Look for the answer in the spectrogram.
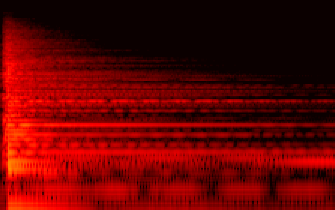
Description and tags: China cymbal scraped.
china-cymbal, scrape, scraped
